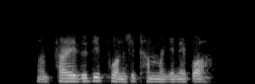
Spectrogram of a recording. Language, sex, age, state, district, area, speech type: Manipuri, male, 30-45, Manipur, Churachandpur, rural, conversation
